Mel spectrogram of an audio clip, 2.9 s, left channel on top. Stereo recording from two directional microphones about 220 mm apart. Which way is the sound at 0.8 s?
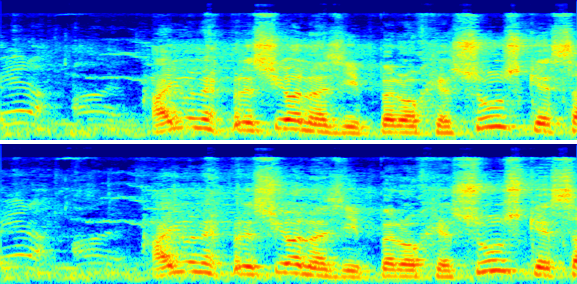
40° left (ahead or behind).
